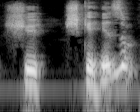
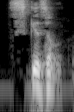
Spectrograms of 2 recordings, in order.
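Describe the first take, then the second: First: The word begins with an sh sound. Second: The word begins without an sh sound. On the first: The speaker calls it wrong. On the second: The speaker calls it right. "That's how you pronounce that word"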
